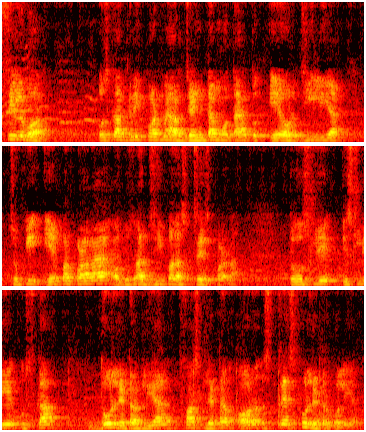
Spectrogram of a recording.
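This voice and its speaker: A man giving a classroom lecture, explaining slowly and repeating his words. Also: fairly high pitch, expressive. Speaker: teacher. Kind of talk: classroom lecture mixing Hindi and English. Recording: echoey room, voice from a distance, faint background noise.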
